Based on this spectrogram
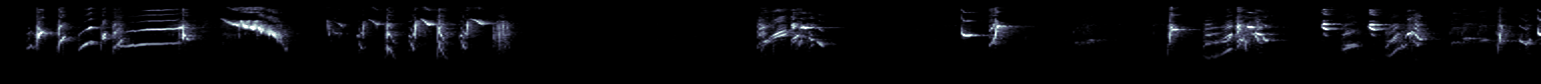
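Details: European goldfinch, a kept bird in song training, sings twittering phrases with a long whistled note and a quick trill, then falls silent for over a second before resuming with scattered chirps.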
